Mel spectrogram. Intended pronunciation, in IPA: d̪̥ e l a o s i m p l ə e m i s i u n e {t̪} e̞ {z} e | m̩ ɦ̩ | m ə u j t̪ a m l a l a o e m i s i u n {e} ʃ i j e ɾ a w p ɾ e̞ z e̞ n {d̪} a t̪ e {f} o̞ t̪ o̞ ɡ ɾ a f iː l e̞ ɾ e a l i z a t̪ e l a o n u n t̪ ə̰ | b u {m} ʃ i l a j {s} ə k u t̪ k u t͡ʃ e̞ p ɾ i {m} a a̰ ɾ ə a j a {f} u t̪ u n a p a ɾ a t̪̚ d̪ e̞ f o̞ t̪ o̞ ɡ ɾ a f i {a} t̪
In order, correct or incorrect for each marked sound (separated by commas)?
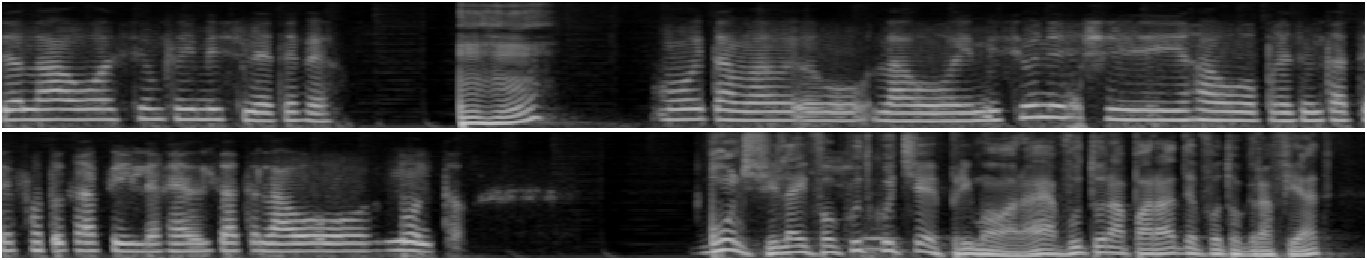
correct, incorrect, correct, incorrect, correct, incorrect, incorrect, correct, incorrect, correct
